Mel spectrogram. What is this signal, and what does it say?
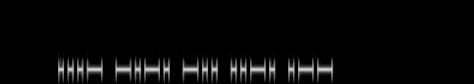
Morse code, heard as a keyed tone, about 25 wpm, 700 Hz. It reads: VCDFW
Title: Code Groups - 5 Letters - 25wpm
